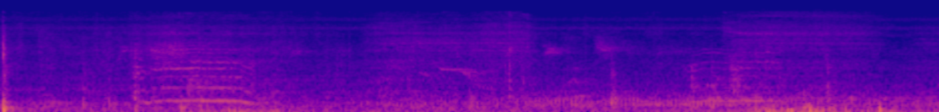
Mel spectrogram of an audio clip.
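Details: Goat kept on a backyard farm, bleating while being given iron injections; two wavering, harmonic bleats, one early and one near the end, over low rumble and handling noise.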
